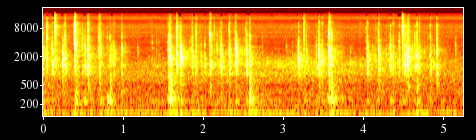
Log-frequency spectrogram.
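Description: Continuous two-handed typing on a compact 60% plastic mechanical keyboard with pastel keycaps and a white plastic case, struck with fingertips and long nails. Bright, clicky keystrokes patter in quick, uneven bursts, and a few louder, deeper clacks stand out above a low steady hum.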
